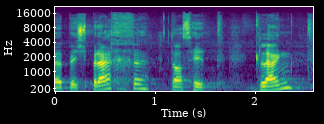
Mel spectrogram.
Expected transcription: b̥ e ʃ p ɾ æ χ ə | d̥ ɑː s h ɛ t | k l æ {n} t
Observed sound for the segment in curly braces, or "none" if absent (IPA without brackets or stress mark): ŋ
